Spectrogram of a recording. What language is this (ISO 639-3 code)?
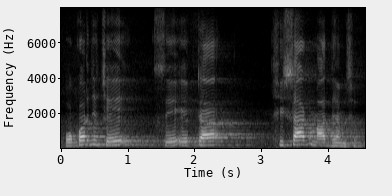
mai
